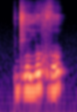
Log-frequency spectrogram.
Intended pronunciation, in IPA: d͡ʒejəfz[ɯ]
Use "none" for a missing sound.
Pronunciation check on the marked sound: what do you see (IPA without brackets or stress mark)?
ə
